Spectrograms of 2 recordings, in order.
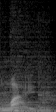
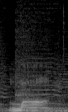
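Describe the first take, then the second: First: The vowel is open, rhyming with 'bang'. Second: The vowel is rounded, rhyming with 'song'. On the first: The speaker calls it wrong. "and not Lang" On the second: The speaker calls it right. "the Chinese pronunciation of it is Long"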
